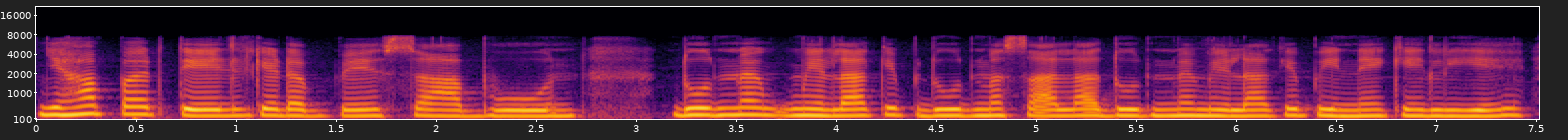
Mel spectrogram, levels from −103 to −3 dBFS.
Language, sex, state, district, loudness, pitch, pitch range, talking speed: Hindi, female, Chhattisgarh, Balrampur, -21 LUFS, 215 Hz, 205-225 Hz, 160 wpm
